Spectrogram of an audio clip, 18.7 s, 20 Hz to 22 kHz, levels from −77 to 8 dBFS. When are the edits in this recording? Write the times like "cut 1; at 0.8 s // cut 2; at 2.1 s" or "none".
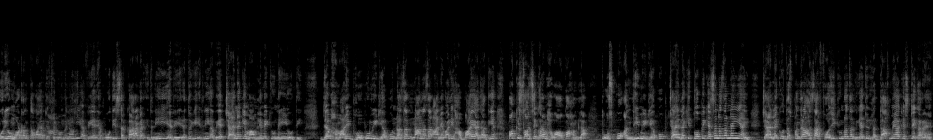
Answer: cut 1; at 1.0 s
